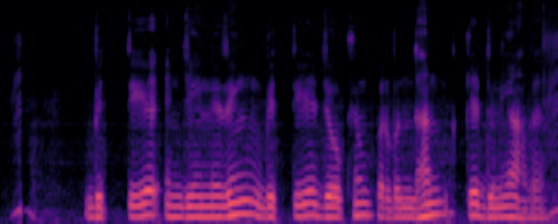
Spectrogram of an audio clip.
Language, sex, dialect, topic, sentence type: Bhojpuri, male, Northern, banking, statement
